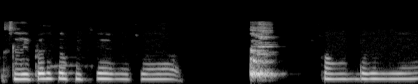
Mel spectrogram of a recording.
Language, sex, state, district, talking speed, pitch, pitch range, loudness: Hindi, female, Chhattisgarh, Korba, 115 wpm, 255 Hz, 245-260 Hz, -18 LUFS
